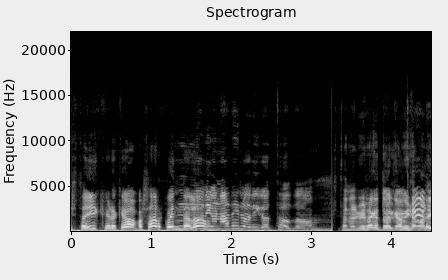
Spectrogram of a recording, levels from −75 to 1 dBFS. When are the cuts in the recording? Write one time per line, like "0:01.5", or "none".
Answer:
0:03.2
